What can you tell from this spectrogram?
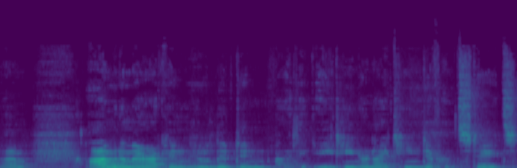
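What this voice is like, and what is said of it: Mixed, muddled American accent. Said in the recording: “So my accent from America is a bit mucky. ... So God only knows what I sound like.”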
